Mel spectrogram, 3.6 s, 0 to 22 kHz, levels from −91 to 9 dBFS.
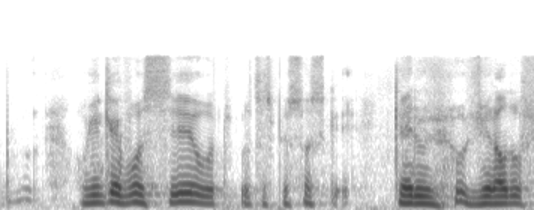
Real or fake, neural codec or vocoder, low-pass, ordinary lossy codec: fake; codec, 16 kHz, 6 kbps, DAC; 7.2 kHz; none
